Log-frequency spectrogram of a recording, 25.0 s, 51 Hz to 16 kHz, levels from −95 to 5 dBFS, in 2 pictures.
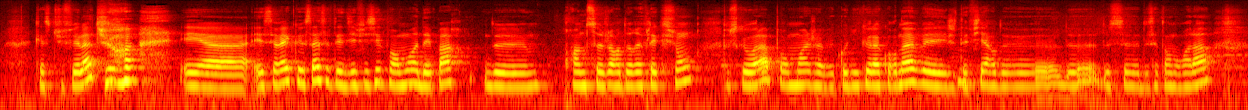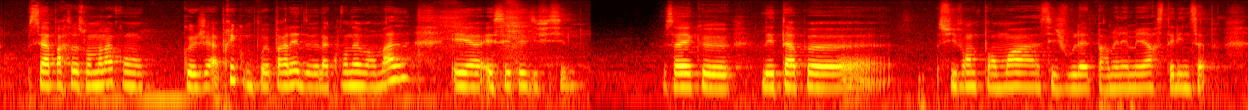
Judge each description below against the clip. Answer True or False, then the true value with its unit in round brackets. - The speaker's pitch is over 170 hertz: True (185 Hz)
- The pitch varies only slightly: True (1.8 semitones)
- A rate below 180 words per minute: False (205 wpm)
